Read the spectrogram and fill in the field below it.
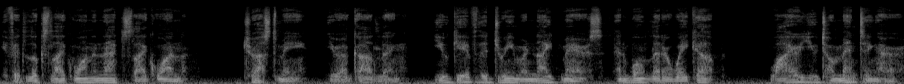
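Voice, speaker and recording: With clear background noise, a man does a put-on character voice. It is very deep and low in pitch, at a moderate pace. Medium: video game. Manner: dry, deadpan.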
